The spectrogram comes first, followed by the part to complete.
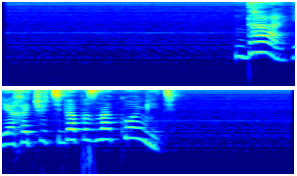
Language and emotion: Russian, positive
